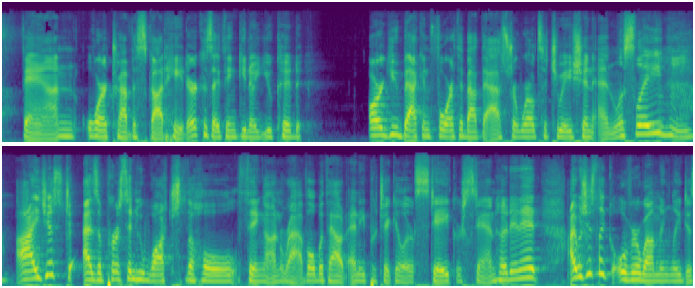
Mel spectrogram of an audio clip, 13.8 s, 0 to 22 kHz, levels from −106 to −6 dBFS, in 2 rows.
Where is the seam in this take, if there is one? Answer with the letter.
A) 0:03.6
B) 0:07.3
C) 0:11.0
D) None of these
C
